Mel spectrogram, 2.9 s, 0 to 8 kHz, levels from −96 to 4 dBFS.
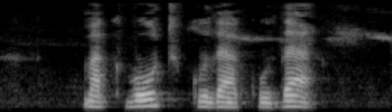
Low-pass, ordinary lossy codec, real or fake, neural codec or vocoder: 7.2 kHz; MP3, 48 kbps; fake; vocoder, 44.1 kHz, 80 mel bands, Vocos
